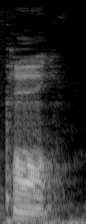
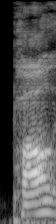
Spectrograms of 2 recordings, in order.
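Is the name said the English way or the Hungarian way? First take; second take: English; Hungarian. First: The name is said with an English vowel. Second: The name is said with a Hungarian vowel.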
